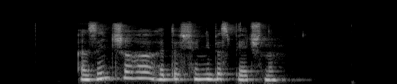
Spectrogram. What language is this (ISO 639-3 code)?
bel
